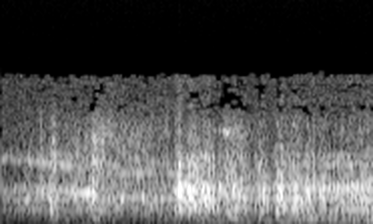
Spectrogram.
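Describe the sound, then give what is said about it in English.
A motor being coaxed into running: a rough, muffled mid-pitched mechanical drone that sputters, then grows louder and steadier about halfway through and keeps churning. “I'm going to make another attempt to get that motor working.”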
